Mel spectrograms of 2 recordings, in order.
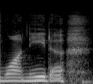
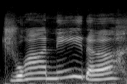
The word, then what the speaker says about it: Juanita: have a friend named Juanita, they'll give them crap sometimes when they're calling her, and they'll be like, Juanita, Juanita. because we usually pronounce the J, but it's a Y sound in Spanish.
